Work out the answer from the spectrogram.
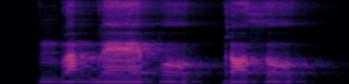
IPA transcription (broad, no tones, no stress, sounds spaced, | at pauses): m b a m b ɛː p o | ɾ ɔ θ o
